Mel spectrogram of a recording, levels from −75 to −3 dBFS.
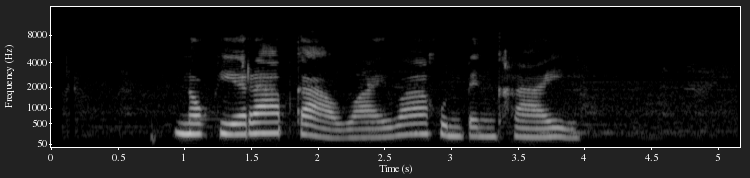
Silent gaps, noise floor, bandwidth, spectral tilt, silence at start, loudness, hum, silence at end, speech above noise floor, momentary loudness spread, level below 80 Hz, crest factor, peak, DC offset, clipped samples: none; -61 dBFS; 9 kHz; -5 dB/octave; 0.75 s; -32 LUFS; none; 1.15 s; 30 dB; 10 LU; -88 dBFS; 20 dB; -14 dBFS; under 0.1%; under 0.1%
